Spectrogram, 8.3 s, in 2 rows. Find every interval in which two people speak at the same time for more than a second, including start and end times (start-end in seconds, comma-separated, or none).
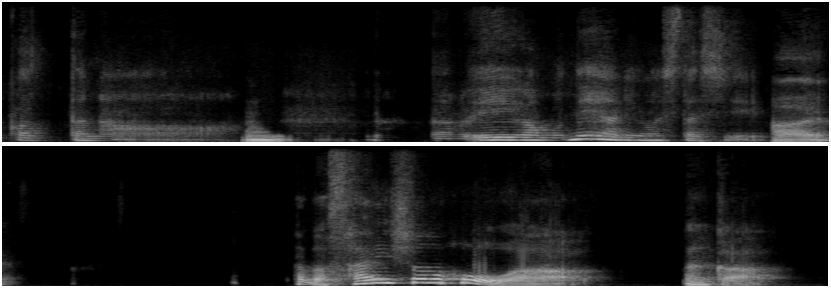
none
